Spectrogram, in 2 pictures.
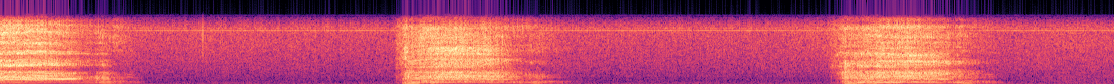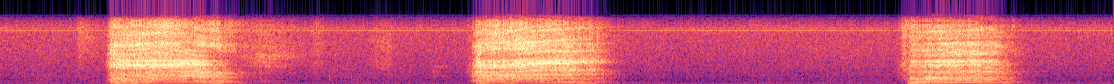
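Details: Small-breed dog diagnosed with tracheal collapse (also has myxomatous valve degeneration with a significant murmur), on medical treatment: six harsh, honking goose-like coughs about every two seconds; honking cough of tracheal collapse.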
